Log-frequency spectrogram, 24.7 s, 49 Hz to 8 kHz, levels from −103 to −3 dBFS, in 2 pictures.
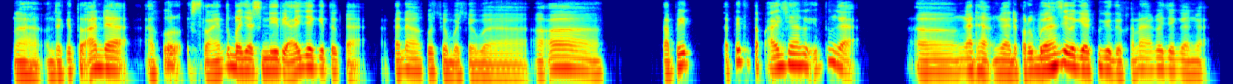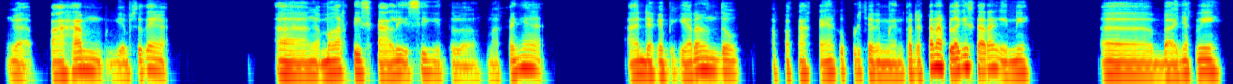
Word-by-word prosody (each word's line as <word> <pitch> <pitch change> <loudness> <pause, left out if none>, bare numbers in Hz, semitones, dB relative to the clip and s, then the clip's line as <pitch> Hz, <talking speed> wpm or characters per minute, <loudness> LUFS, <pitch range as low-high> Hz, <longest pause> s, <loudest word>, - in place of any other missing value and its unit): Nah, 90 -4 +1
untuk 95 0 -1
itu - - -1
ada, 125 0 +4 0.2
aku 95 -1 -2
setelah 95 +3 -1
itu 145 - -1
belajar 115 -3 +6
sendiri 115 +1 +4
aja 120 +8 +5
gitu, 125 -4 +1
Kak. - - -7 0.2
Kadang 110 0 -2
aku 110 - -1
coba-coba 90 -2 -2 0.4
heeh, 125 +3 0 0.7
tapi 100 +10 +2 0.4
tapi - - -1
tetep 190 -2 -5
aja 155 +5 +4
itu 135 +2 -3
enggak, 135 - 0 0.6
eee, 105 0 -1 0.2
enggak 115 - +3
ada - - +3
enggak 105 0 +2
ada - - -7
perubahan 120 +6 +6
sih 180 - +8
bagi 130 -5 +7
aku - - -7
gitu. 100 -5 +2
Karena 115 +5 -5
aku 125 - +2
juga 110 -3 -2
enggak 95 -1 -4 0.3
enggak 90 -7 -5 0.2
paham, 110 +3 0
ya 90 - -6
maksudnya 110 +1 -3 1.1
eee, 90 -2 +1
enggak 90 -1 -2
mengerti 105 +1 +1
sekali 90 0 -2
sih, 95 +1 -3
gitu 85 -2 -12
loh. 75 +1 -8
Makanya 100 +8 -2 0.9
ada 95 +1 +2
kepikiran 95 +5 -1
untuk 105 -2 -3 0.3
apakah 95 +1 -6
kayaknya 100 +3 -3
aku 110 - -5
perlu 100 -1 -9
cari 95 -1 -1
mentor 85 +2 -3
deh, - - -10
kan 140 +1 +6
apalagi 115 +1 +3
sekarang 125 0 0
ini, 100 +2 -1 0.7
eee, 90 -1 0
banyak 85 +3 -2
nih, 105 -1 +1
105 Hz, 160 wpm, -26 LUFS, 95-120 Hz, 1.1 s, sih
